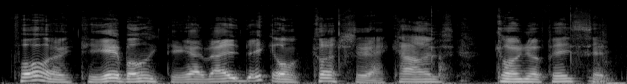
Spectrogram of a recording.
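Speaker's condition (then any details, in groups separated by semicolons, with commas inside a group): Cerebral palsy; wheelchair user, self-chosen stair-climbing wheelchair, unsubsidized, deductible as medical expense; self-described as speaking a bit oddly, host says not oddly at all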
